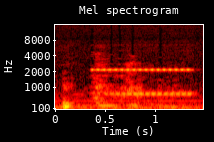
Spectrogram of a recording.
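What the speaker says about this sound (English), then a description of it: "my phone's ringing" A phone rings during a push-up workout session, its steady electronic ringtone holding two sustained tones that start about a third of a second in and continue to the end at moderate level over a low room background.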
